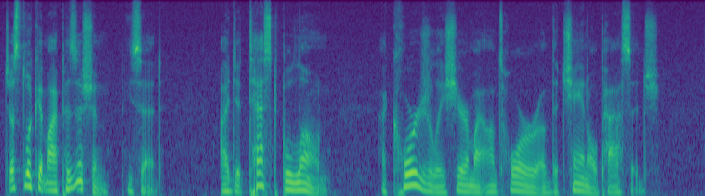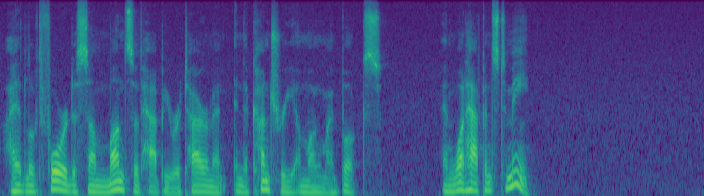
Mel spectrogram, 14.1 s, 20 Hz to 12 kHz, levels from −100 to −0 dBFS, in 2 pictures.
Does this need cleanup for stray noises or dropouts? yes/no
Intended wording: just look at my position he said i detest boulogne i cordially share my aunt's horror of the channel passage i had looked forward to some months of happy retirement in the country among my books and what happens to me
no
